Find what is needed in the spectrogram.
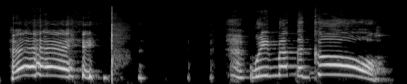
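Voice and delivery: real joyful high shout; thrilled yell, stretched out slowly; excited. Real, not acted. Donation goal met live.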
